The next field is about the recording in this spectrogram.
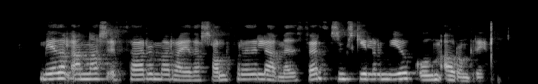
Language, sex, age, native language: Icelandic, female, 30-39, Icelandic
